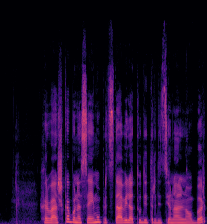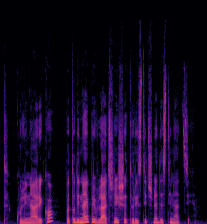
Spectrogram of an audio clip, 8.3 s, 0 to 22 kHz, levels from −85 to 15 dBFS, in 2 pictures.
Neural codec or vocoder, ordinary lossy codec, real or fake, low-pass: none; Opus, 64 kbps; real; 19.8 kHz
